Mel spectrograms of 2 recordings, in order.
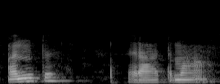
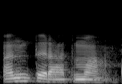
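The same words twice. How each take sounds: First: "अंतरात्मा" slow, pause after अंत; split slowly for dictation. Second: Said in the usual way. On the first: Shown as a demonstration. Teacher dictating a spelling, अंतरात्मा slowly in two parts.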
